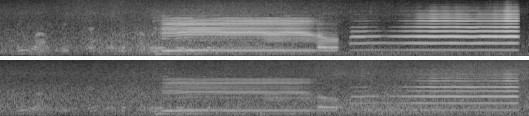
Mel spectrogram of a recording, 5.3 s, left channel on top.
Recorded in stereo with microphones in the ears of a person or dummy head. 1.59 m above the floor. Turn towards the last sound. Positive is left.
turn(degrees=50)  # may be behind; listen again after turning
